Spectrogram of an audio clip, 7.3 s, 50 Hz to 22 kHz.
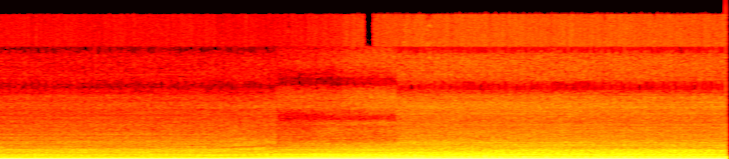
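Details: Chevrolet Monte Carlo SS first fire-up after engine rebuild (about 300 hp, no cam), in neutral: deep, even V8 burble at steady idle, regular firing, no knocks or ticks; fires right up and sounds great, oil pressure and fans working.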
